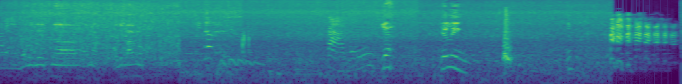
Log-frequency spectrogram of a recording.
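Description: A stream flows and gurgles steadily nearby.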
